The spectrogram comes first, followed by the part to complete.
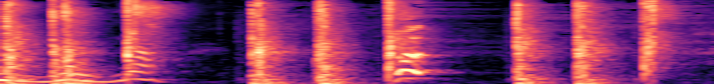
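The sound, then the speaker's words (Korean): Three rounds of a stomp-stomp-clap beat, clapped as the accompaniment for an unaccompanied song on a broadcast: two heavy thuds followed by a sharp clap, repeated at a steady tempo and loud, with some vocal sounds mixed into the first round. “이거 박수 좀 저희가 쳐주세요.”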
